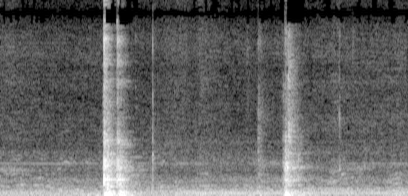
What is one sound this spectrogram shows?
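A metal serving lid rolls and clanks.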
